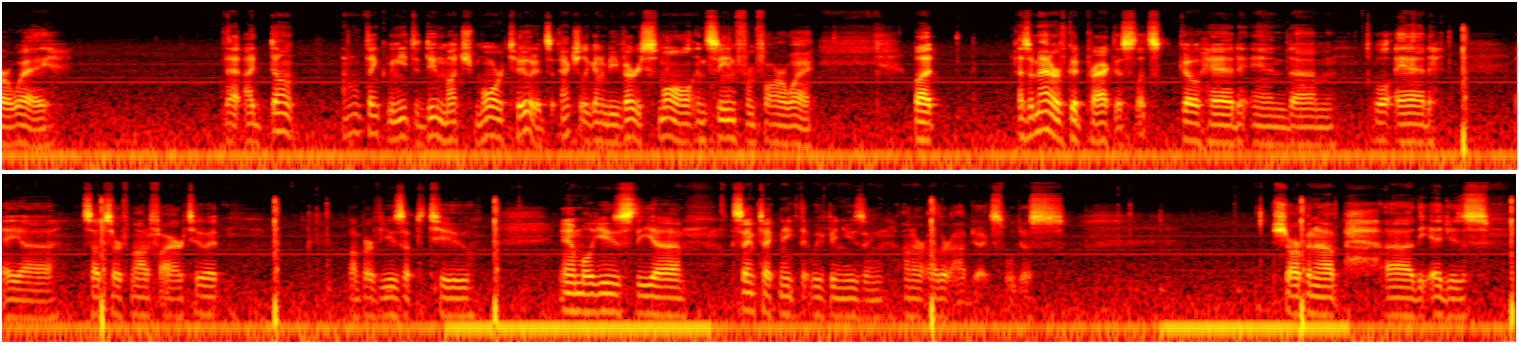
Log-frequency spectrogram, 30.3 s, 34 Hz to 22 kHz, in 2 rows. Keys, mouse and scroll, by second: 8.2-8.7 scroll down 1, 8.7 scroll down 1, 8.9-10.2 scroll up 1, 10.2-11.7 middle drag, 11.8 middle click, 14.6-17.9 drag, 20.0 click, 23.1 ctrl+r, 29.8 ctrl+r.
